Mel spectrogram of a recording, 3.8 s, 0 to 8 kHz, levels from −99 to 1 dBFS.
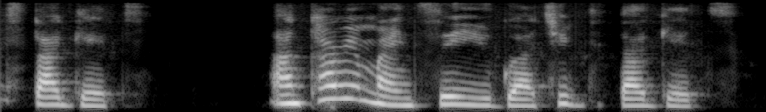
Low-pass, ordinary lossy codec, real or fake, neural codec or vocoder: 7.2 kHz; none; fake; codec, 24 kHz, 3.1 kbps, DualCodec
